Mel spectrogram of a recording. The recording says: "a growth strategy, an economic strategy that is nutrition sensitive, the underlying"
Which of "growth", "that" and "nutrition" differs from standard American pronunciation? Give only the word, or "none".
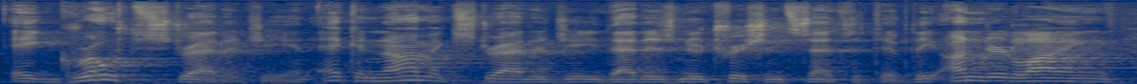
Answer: none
